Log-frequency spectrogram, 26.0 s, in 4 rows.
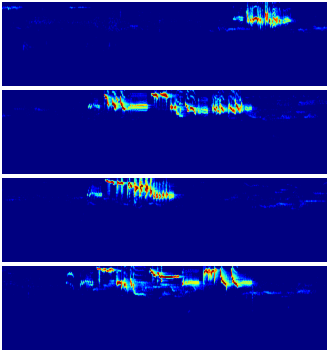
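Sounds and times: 
European robin song: 4.5s - 5.8s, 8.2s - 12.7s, 14.7s - 16.6s, 20.8s - 25.8s.

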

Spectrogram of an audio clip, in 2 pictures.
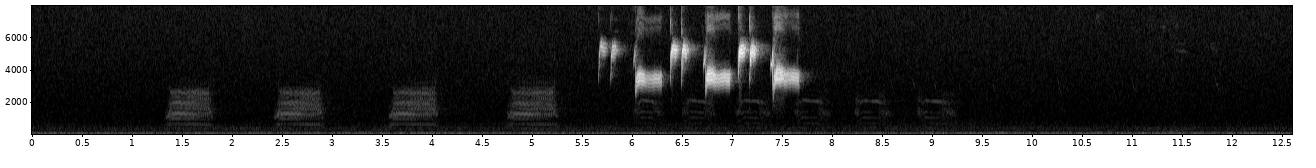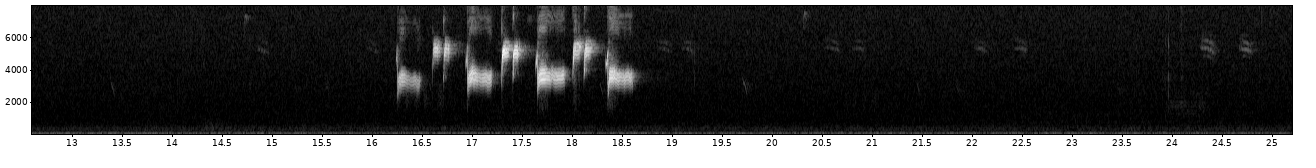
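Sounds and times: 
great tit singing: 5.7s - 7.7s, 16.2s - 18.7s.

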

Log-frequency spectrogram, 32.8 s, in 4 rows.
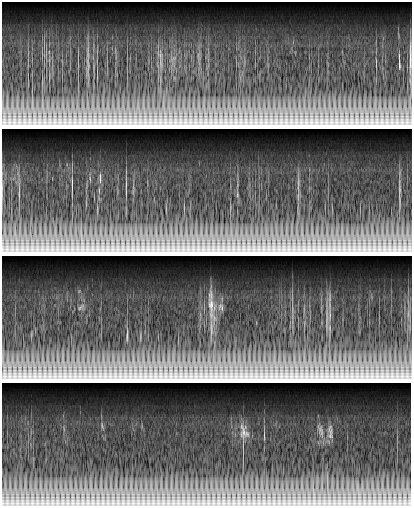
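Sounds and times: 
low underwater hum: 0.0s - 32.7s
killer whale clicks: 6.8s - 19.6s, 20.4s - 27.5s, 29.1s - 31.6s.

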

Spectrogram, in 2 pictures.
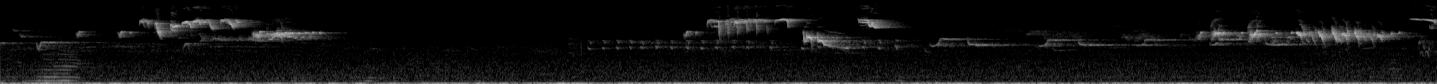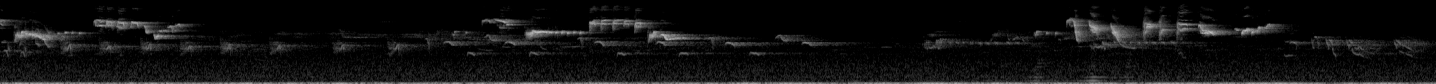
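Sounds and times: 
European robin song: 0.0s - 4.0s, 5.7s - 28.7s.

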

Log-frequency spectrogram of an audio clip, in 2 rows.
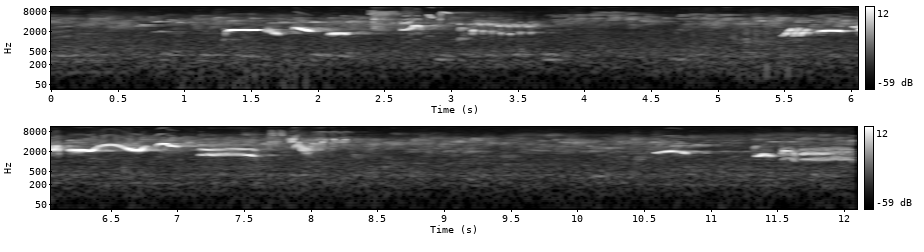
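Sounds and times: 
Eurasian blackbird whistled song: 0.1s - 8.4s, 9.2s - 12.0s.

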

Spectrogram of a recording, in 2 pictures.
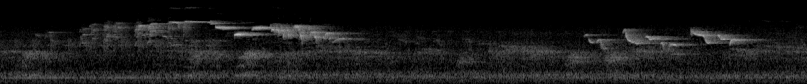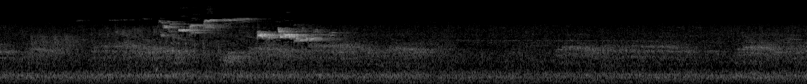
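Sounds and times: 
European robin singing: 0.0s - 11.6s.

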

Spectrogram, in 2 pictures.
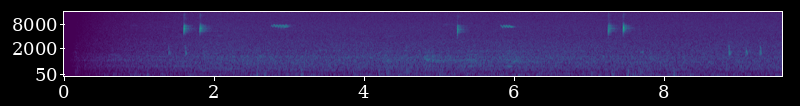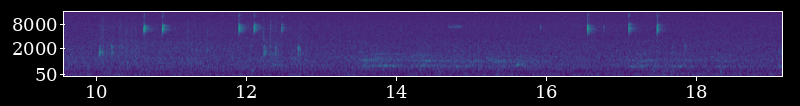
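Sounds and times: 
background hiss: 0.2s - 19.1s
European robin ticking calls: 1.6s - 2.0s, 7.2s - 7.6s, 10.0s - 11.1s, 11.9s - 12.8s.

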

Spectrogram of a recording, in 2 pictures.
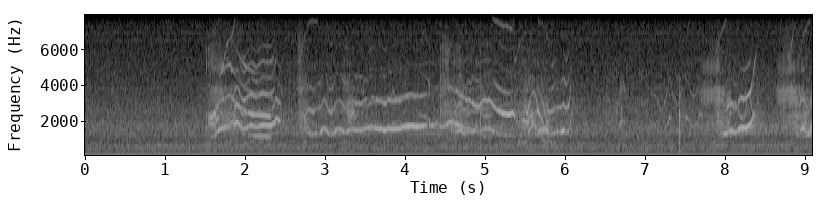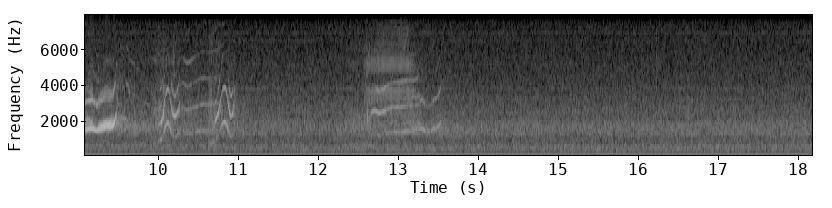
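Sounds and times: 
low hum: 0.0s - 18.1s
orca calls: 1.5s - 11.0s, 12.5s - 13.6s.

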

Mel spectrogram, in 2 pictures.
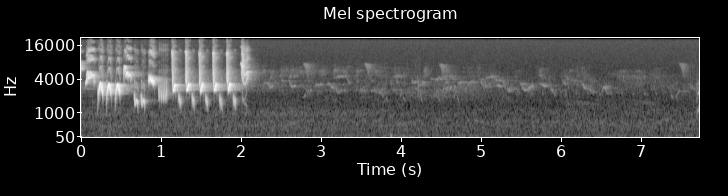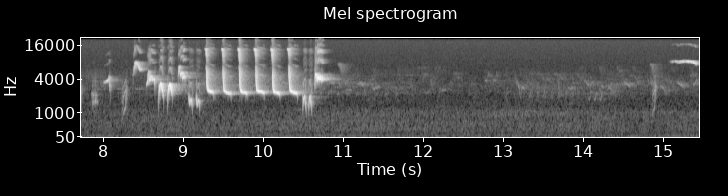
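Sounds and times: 
Common nightingale Luscinia megarhynchos song: 0.0s - 15.4s.

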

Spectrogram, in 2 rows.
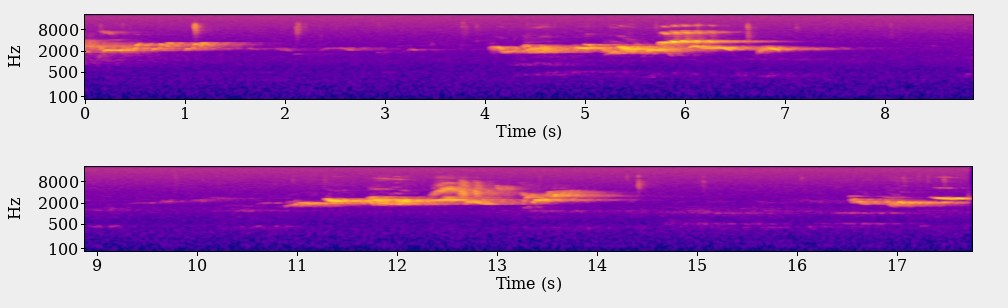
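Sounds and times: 
common blackbird song: 0.0s - 7.7s, 9.4s - 14.6s, 16.5s - 17.7s.

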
